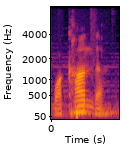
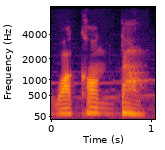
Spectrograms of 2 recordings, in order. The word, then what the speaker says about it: Wakanda: of the asaji News the Marvel spelling is different but the pronunciation is the same I have not yet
